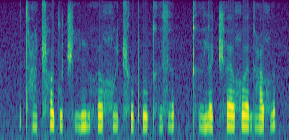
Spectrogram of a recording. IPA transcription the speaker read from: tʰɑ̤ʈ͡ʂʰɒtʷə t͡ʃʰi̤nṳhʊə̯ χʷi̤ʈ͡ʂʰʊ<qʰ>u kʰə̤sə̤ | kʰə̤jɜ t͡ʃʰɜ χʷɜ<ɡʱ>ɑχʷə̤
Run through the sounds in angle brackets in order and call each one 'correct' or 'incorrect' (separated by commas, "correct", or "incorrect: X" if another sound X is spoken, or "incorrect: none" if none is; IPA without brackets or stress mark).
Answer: incorrect: pʰ, correct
